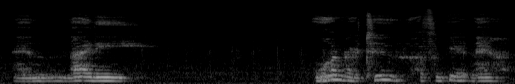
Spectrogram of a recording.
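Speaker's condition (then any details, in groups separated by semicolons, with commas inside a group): Parkinson's; slowing down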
